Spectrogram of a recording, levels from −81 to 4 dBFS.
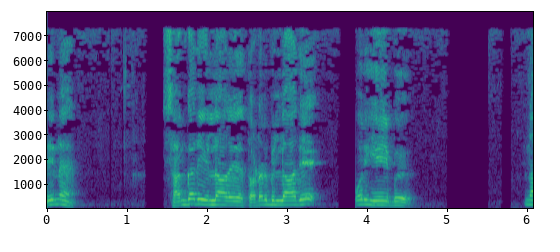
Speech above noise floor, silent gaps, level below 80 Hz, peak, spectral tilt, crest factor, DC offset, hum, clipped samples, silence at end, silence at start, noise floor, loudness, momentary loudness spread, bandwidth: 28 dB; 1.25-1.43 s, 3.67-3.83 s, 5.03-5.50 s, 5.71-5.78 s; -66 dBFS; -6 dBFS; -4 dB/octave; 18 dB; under 0.1%; none; under 0.1%; 0 s; 0 s; -49 dBFS; -21 LUFS; 23 LU; 7.8 kHz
